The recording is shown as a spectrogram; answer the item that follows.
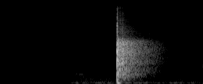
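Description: A single sharp hand clap just past the middle, with a short room echo trailing off.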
